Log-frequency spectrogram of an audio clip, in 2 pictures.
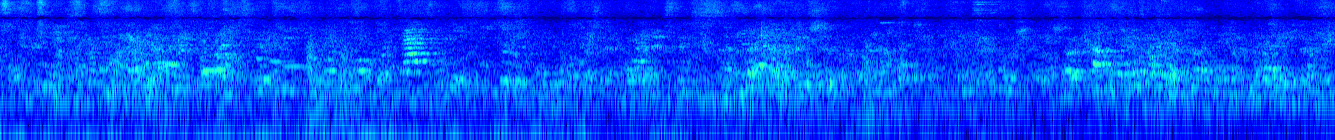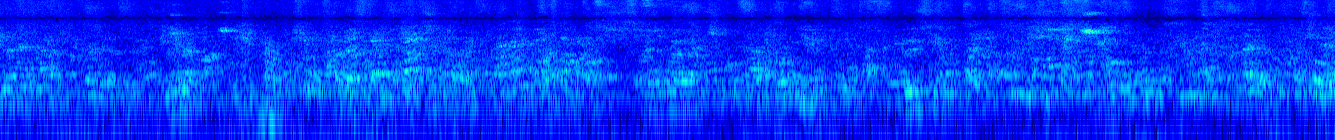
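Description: An audience murmurs and chatters in a large, echoing hall.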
